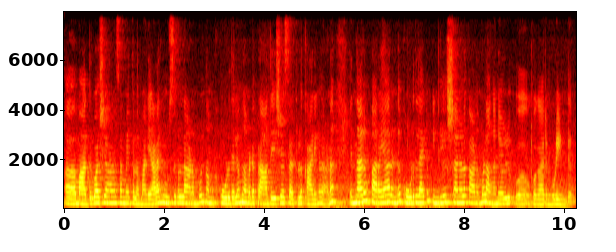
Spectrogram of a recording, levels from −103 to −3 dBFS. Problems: none marked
